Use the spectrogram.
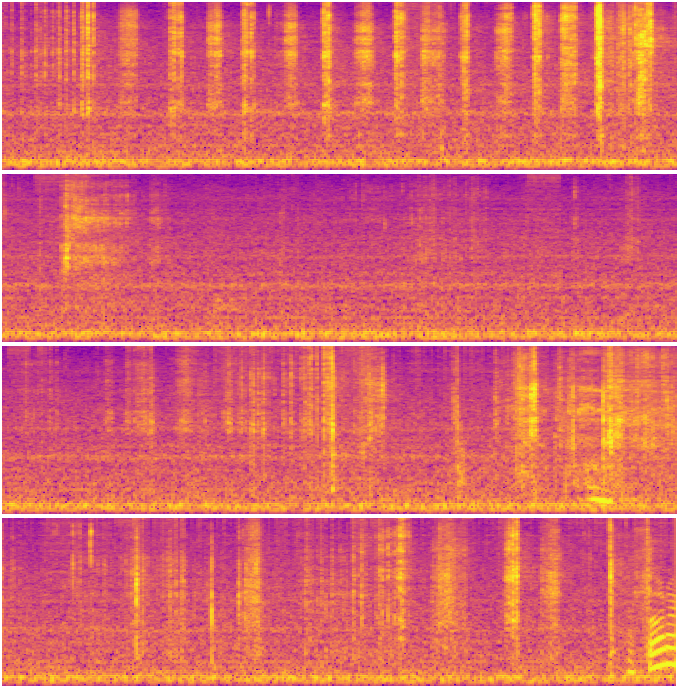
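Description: Scissors snip through scrapbooking paper in a quick run of crisp cuts, then sporadic snips follow over a low steady background hum; the cutting is close and fairly clear.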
